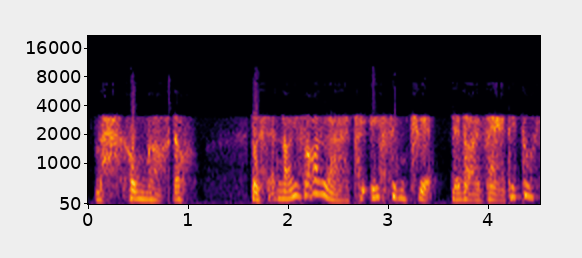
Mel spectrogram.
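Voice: mid-range voice, very animated, fast talker, husky, phone-quality sound. A performer voicing an impulsive young master of the household, petulant and insistent, in a storybook reading. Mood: exasperated.

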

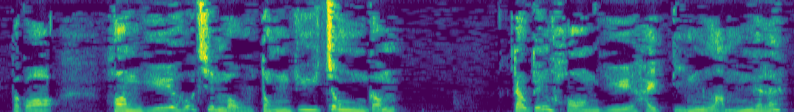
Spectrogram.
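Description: A man's voice: a little high, very animated, measured pace, a little mellow, husky. A man narrating a historical audio drama in a scripted storytelling style.

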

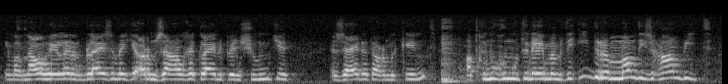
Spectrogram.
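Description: An actress playing a thrifty, condescending old aunt in a Dutch radio play, sharp-tongued and coaxing by turns. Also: female voice, a little high, steady tone, moderate pace, slight background noise, lightly acted. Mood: smug, belittling. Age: older.

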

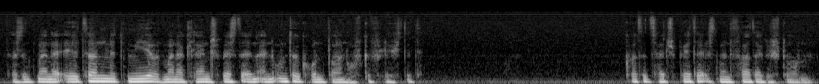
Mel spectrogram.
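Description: An actor playing a weary, bitter, quietly defiant dissident in a radio drama, husky and intimate, speaking slowly and broodingly. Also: male voice, mid-range voice, poor audio. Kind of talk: 1970s German radio play acting.

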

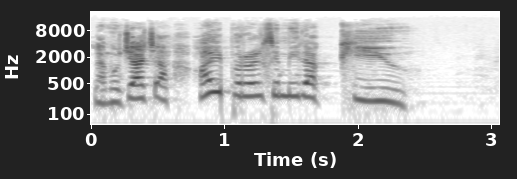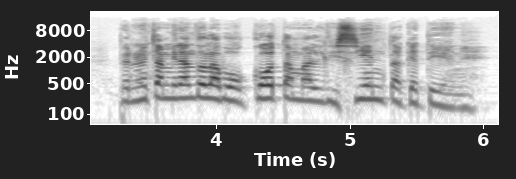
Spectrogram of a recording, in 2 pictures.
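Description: A male pastor preaching a sermon, moving between plain conversational talk and loud, shouted passages. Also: high voice, normal speed.

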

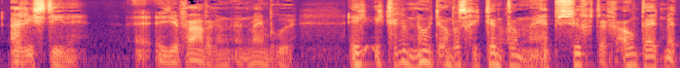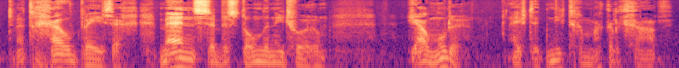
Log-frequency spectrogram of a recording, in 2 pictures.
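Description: Radio play: ageing learned doctor, earnest, reflective, low-pitched with lively swings in intonation. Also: male voice, husky, full character voice. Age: older. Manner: halting, reflective, searching for words. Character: ageing male doctor, scholarly, earnest, brooding family researcher. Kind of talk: radio drama acting.

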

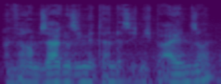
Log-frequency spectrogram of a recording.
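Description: A man's voice: on the low side, level tone, quick pace, vocal fry, noisy background. An actor playing an earnest, conflicted, insistently questioning man trapped by an epidemic in a German radio play. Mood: restless.

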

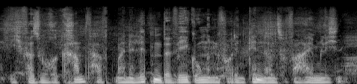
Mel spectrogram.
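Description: An actor narrating a radio play as a poet, reading diary-like entries in a wry, introspective way. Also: male voice, sits low, little pitch movement, fast, natural voice. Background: music.

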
